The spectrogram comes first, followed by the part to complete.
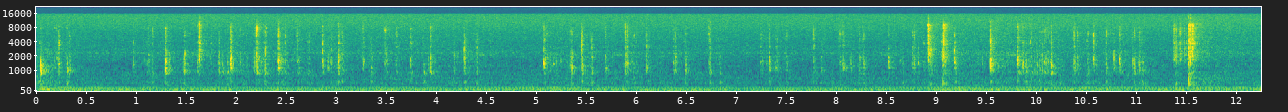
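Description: Very faint, irregular typing on a computer keyboard, over a low steady hum.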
